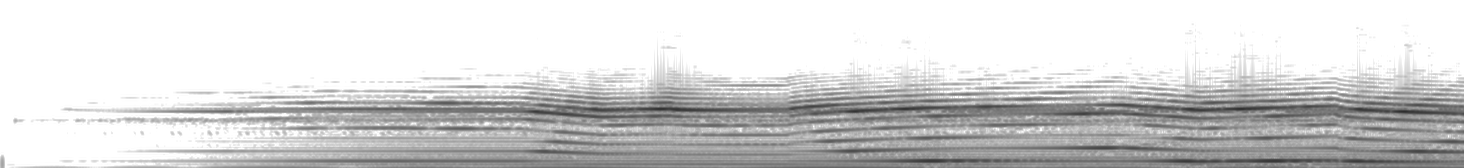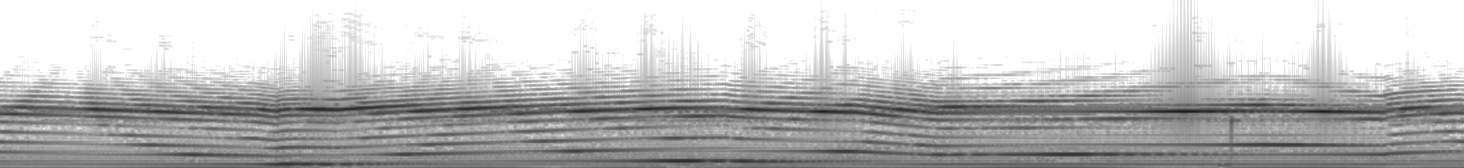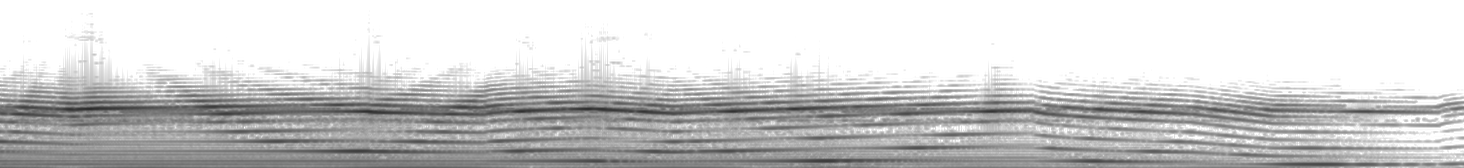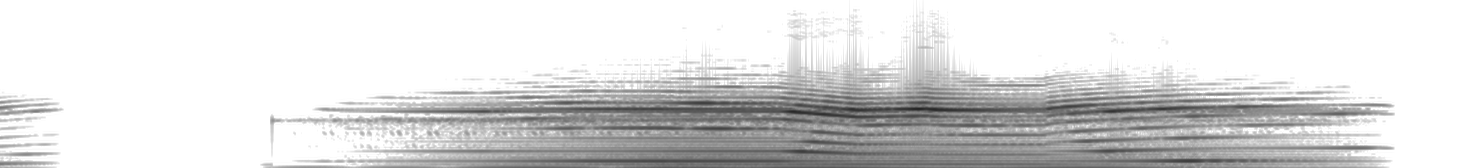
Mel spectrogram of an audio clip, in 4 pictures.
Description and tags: THE DARK FUTURE
Psycho confusion state is a disturbing eerie sample that can be used to accentuate scenes of intense psychological distress.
